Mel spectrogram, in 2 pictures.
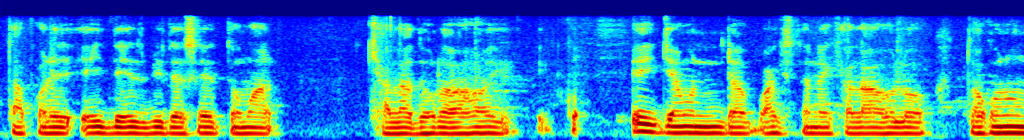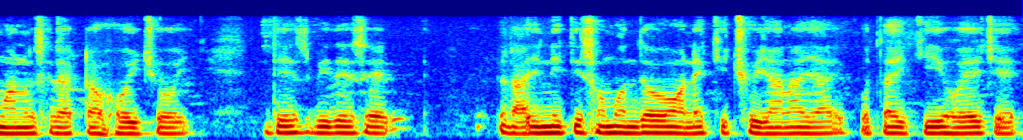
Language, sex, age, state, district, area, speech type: Bengali, male, 30-45, West Bengal, Darjeeling, rural, spontaneous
